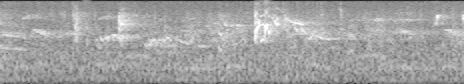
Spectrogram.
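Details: Fischer's lovebirds and yellow-collared hybrids feeding together at a lodge feeder near Lake Elementaita, Kenya. A busy, high-pitched chatter of short chirps runs throughout, with one louder squeak in the middle.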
